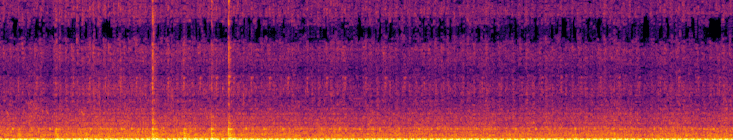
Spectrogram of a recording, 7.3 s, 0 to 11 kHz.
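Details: Porsche Boxster hardly running: lumpy, uneven rough idle with pulses stumbling and sagging; owner suspects it is running on only 3 cylinders, not confirmed.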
